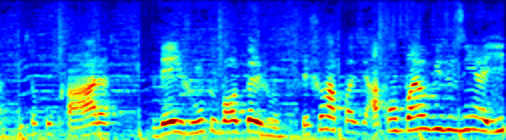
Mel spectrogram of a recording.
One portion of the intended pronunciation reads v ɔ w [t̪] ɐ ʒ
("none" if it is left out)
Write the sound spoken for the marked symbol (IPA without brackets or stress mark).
t̪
